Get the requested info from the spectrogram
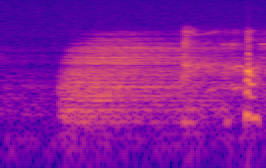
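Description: Doorbell ringing once, starting about half a second in: a rich, many-toned ring that holds and slowly fades over about a second and a half.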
